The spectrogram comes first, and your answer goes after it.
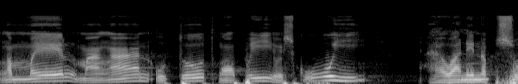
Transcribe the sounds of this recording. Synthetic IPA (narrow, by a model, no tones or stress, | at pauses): ŋəmɪlmaŋanud̪̥ʊt̪̚ŋopiwɪskuwi | hawanenəpsu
